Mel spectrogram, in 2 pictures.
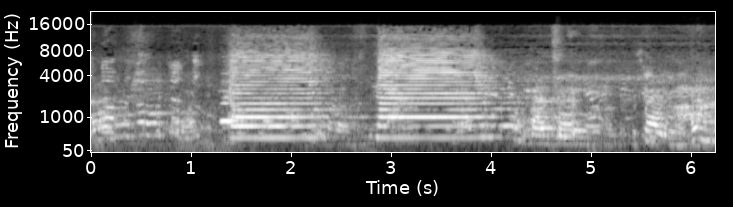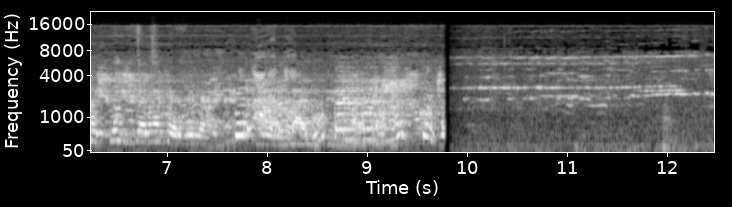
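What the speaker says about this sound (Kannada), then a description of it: "ನೋಡಿ ನಮ್ಮ ಟ್ರೈನ್ ಆಲ್ಮೋಸ್ಟ್ ಹಾಲ್ಟಿಗೆ ನಿಲ್ಲಿಸ್ತಿದ್ದಾರೆ" Aboard the crowded Kondaveedu Express from Yeshwantpur to Machilipatnam, pulling into Vaddrahalli halt, two long, loud horn blasts ring out, followed by the clatter of the train and a busy chatter of passengers' voices.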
